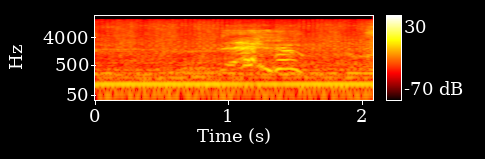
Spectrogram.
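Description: Electric hum of an X-ray body scanner running: a steady low buzz with a hiss over it. A brief vocal sound about a second in.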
